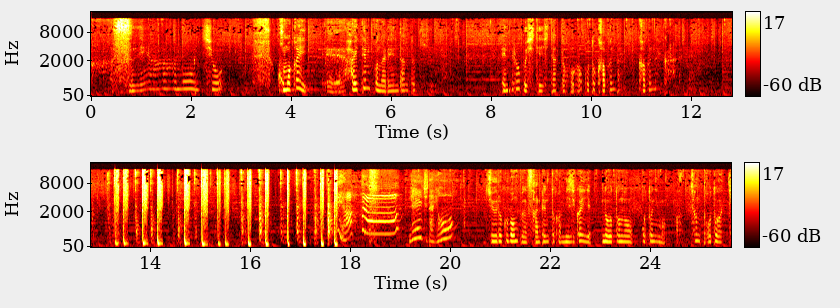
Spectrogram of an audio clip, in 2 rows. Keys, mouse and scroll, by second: 1.2 click, 7.1 click, 9.1 click, 9.7 click, 10.3 click, 11.1 click, 12.0 click, 19.2 click, 19.8 click, 20.6 click, 21.1 click, 23.1 click, 24.0 click, 24.5 click.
